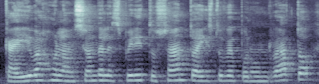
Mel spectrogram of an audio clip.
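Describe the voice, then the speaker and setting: A woman's voice: medium pitch, flat delivery, a little fast, a little mellow. A woman co-host earnestly sharing her personal testimony, hesitating often with fillers. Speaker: podcast co-host. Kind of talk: casual faith talk, personal testimony. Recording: echoey room, faint ambience.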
